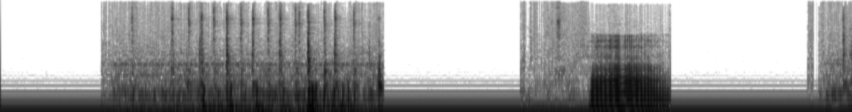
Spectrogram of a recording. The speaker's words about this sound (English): I hear you clicking.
